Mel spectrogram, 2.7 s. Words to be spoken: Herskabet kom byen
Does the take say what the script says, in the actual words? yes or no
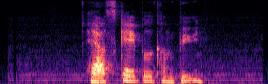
yes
